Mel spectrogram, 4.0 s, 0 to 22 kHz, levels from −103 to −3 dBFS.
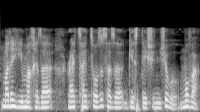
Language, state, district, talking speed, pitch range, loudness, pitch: Chakhesang, Nagaland, Dimapur, 195 wpm, 175-200 Hz, -15 LUFS, 185 Hz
